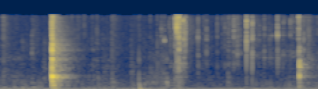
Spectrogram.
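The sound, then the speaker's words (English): Eggs cracked open for pancake batter in a kitchen give one sharp, crisp crack, then several smaller crunchy, dry taps and rustles of shell, quiet between hits and with no voices. “touching a large egg. And I'm about to crack it open.”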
